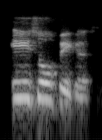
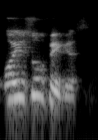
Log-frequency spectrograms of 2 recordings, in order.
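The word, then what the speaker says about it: oesophagus: the tubular structure called asophagus it is oisophagus o is silent here so it is called as isopagan okay so see suppose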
